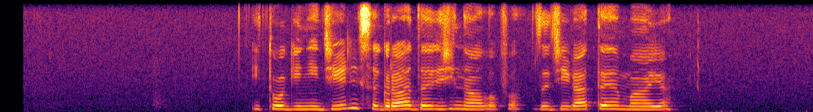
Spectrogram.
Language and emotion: Russian, neutral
